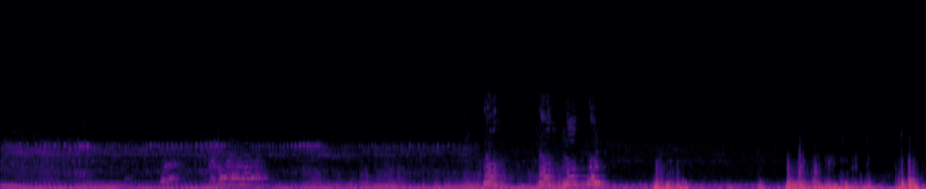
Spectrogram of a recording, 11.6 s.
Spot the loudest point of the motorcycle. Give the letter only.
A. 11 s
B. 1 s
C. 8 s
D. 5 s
B.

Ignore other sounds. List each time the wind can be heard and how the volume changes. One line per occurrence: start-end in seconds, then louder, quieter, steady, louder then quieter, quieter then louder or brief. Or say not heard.
3.9-11.5 louder.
